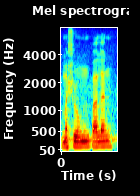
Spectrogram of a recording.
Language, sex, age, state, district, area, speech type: Hindi, male, 18-30, Rajasthan, Jaipur, urban, spontaneous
